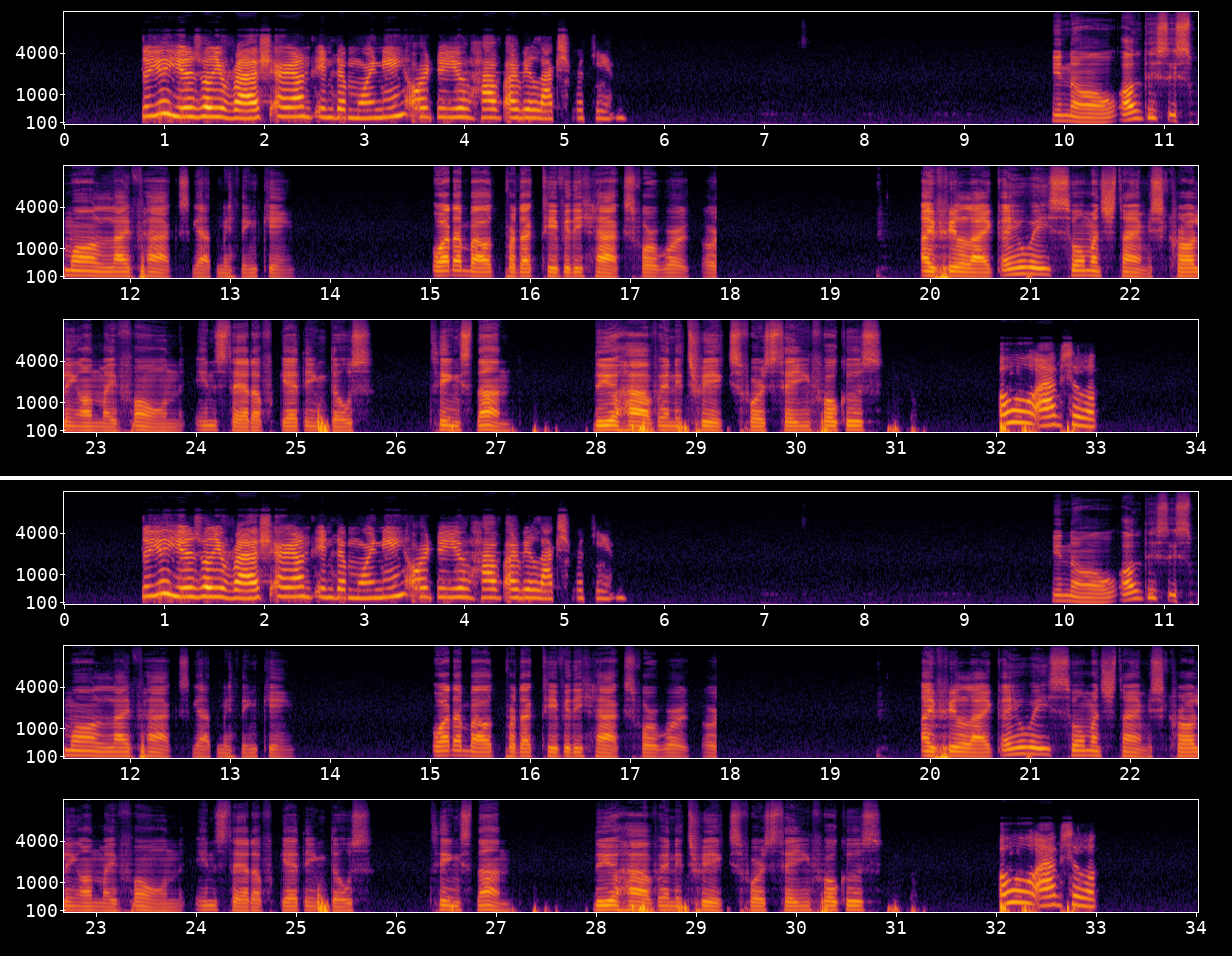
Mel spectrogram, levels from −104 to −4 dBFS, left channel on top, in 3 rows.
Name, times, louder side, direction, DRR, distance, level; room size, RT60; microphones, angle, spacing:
voice 1, 0.8-5.0 5.3-5.6 25.2-25.3 28.4-28.5 32.0-33.1, left 1 dB, 10° left, 0.7 m, -24 dB
voice 2, 9.9-13.6 15.0-17.9 19.9-25.7 26.4-27.2 28.0-30.8, left 3 dB, 35° left, 2.2 m, -30 dB
open air
head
